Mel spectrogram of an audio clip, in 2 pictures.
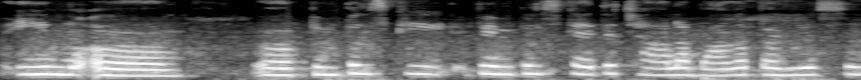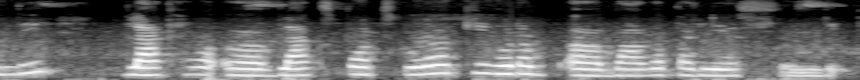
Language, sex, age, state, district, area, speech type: Telugu, female, 18-30, Telangana, Mancherial, rural, spontaneous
